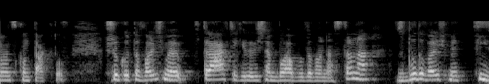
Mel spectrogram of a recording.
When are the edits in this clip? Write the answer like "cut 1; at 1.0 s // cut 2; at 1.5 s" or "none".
cut 1; at 1.0 s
